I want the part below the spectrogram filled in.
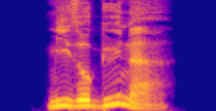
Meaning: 1. comparative degree of misogyn 2. inflection of misogyn: strong/mixed nominative masculine singular 3. inflection of misogyn: strong genitive/dative feminine singular
- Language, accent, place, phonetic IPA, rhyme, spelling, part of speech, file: German, Germany, Berlin, [mizoˈɡyːnɐ], -yːnɐ, misogyner, adjective, De-misogyner.ogg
